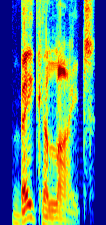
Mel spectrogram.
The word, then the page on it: Bakelite: British English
